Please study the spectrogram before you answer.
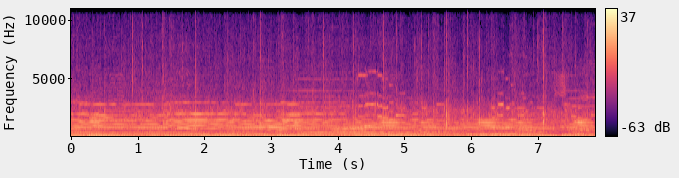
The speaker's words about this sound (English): Come on, one more time. Clap your hands, all ye people, and shout to God.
